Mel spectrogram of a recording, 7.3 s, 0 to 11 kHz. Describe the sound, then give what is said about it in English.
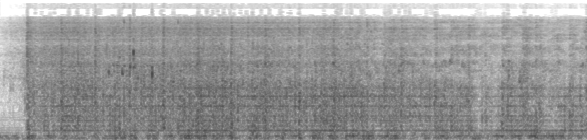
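The propeller of a new 10,000-ton passenger freighter heard underwater from a submarine, 6,000 yards away, traveling at 10 knots: a steady, dense churning hum with low droning tones, continuous and unchanging for the whole stretch, with no voices; a sputtering noise comes from the submarine. “A 10,000-ton new passenger freighter of our own fleet has this sort of sound.”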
